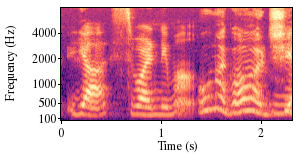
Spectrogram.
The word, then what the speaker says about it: Swarnima: I'm so bad at pronouncing Indian names yeah Sima oh my God she B it y this must go on the but I still couldn't pronounce the saying your full name my name is swanda bachara it's a very swanda is a difficult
